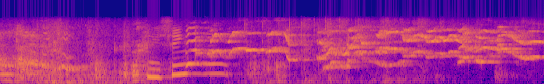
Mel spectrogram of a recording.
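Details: Four Italian Greyhounds, excited and waiting for their owner to come home from work, howl in long, wavering, high-pitched tones after a person coaxes them to sing; one dog digs in a chair instead of singing.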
